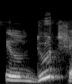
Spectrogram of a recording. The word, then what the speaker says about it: Il Duce: And even Mussolini loved that name DOGE so much that he took on, it's pronounced Il Duce, as I understand it.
